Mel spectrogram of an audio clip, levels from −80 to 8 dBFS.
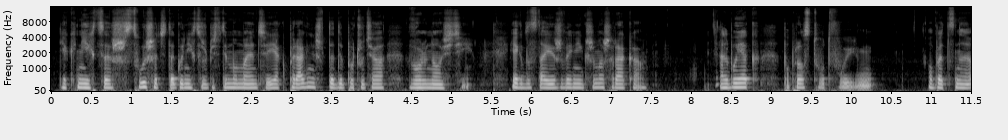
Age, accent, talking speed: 30-49, native, 145 wpm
